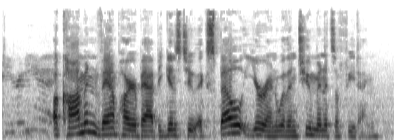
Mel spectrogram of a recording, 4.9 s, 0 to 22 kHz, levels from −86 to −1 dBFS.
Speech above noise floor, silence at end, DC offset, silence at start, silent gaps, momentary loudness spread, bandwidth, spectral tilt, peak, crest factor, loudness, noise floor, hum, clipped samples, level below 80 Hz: 20 dB; 0.2 s; under 0.1%; 0.15 s; none; 17 LU; 16.5 kHz; -4 dB/octave; 0 dBFS; 16 dB; -14 LUFS; -35 dBFS; none; under 0.1%; -56 dBFS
